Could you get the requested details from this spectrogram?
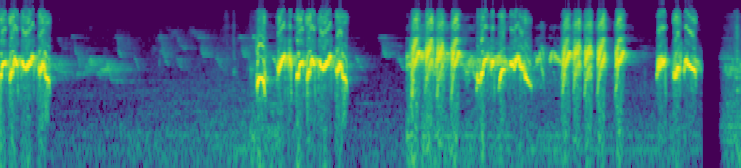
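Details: Indian red-vented bulbul giving loud, chattering bursts of warbled, wavering chirps, several in a row with brief pauses, close and somewhat overloaded.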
